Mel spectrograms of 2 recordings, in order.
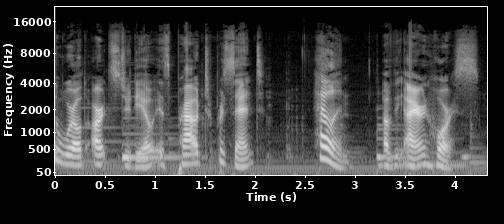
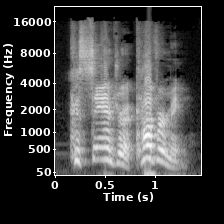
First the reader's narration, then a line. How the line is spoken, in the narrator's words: Paris yelled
